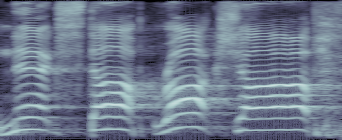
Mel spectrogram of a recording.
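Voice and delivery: very high, very slow, loud, drawn-out hollered announcement. Retelling what a companion called out in the parking lot: retelling a yell. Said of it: "You know why he yelled that out?".

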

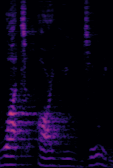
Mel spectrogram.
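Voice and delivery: furious, very angry scolding tone. Showing how they would question their rebellious kids, in an angry tone. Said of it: "I probably would have asked in a very angry tone".

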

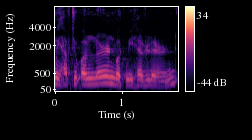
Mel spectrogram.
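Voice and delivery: clumsy, really bad put-on voice, very hushed murmur. Explaining who counts as a saint, do the Yoda thing again, a bad Yoda impression. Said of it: "That was a really bad Yoda impression".

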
